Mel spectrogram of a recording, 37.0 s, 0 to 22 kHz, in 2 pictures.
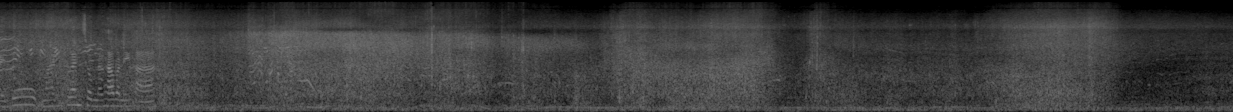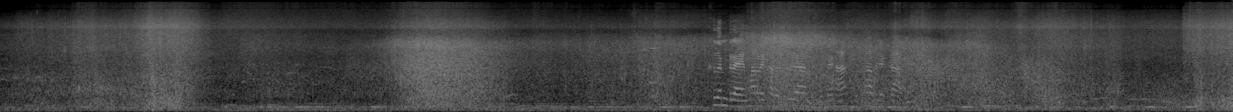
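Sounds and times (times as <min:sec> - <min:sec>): surf breaking on beach: 0:03.6 - 0:08.0.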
